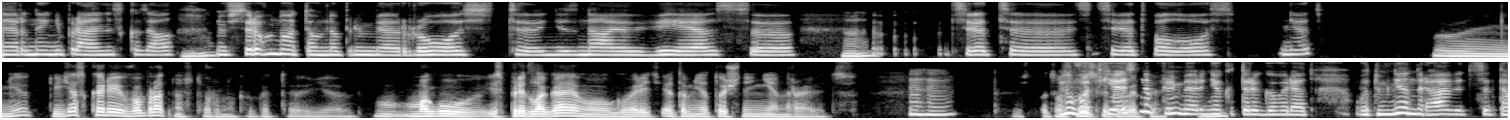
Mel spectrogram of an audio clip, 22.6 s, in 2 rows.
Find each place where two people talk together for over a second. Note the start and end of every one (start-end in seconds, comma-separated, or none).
19.2-20.5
